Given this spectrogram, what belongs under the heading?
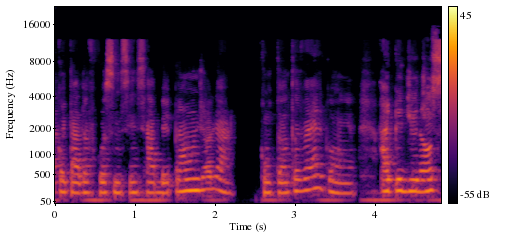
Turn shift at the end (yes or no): no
